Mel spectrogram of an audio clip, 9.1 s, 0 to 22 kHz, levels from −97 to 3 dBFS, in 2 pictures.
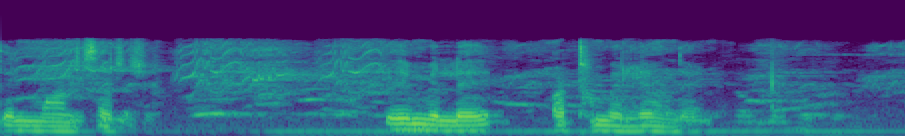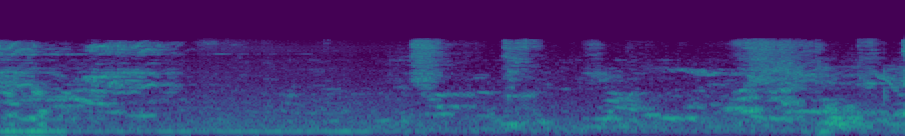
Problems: none marked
